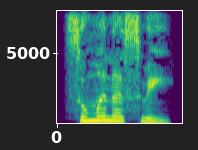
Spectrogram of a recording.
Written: ಸುಮನಸ್ವಿ

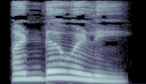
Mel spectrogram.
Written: ಅಡ್ಡವೇಳೆ

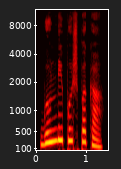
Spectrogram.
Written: ಗುಂಡಿಪುಷ್ಪಕ

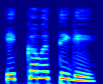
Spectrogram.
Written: ಎಕ್ಕವತ್ತಿಗೆ

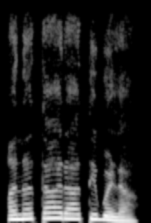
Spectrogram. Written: ಅನತಾರಾತಿಬಳ

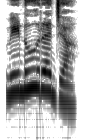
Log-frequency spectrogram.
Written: ವಿಡೂರಜ

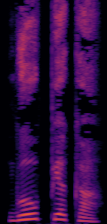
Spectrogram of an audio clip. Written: ಗೋಪ್ಯಕ

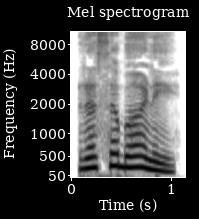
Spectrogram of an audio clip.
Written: ರಸಬಾಳೆ

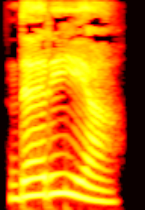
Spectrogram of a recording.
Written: ದರಿಯಾ

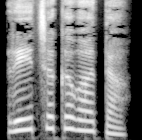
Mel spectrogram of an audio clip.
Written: ರೇಚಕವಾತ

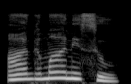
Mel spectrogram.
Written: ಅತಿಮಾನಸ

